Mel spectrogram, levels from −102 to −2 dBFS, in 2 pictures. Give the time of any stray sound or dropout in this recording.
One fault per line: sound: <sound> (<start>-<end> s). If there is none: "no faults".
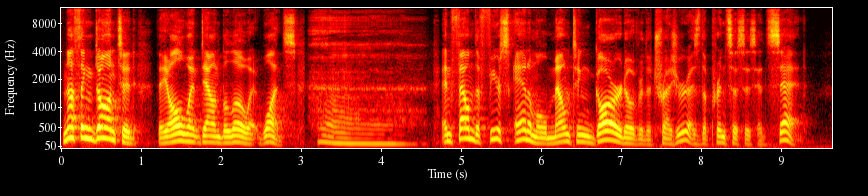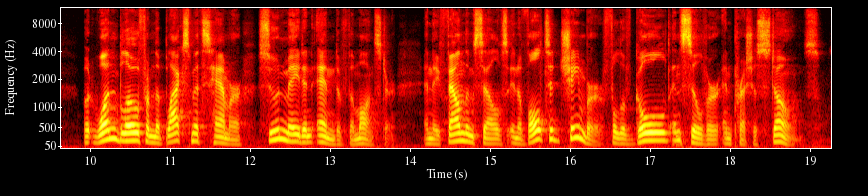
sound: sigh (3.1-4.6 s)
